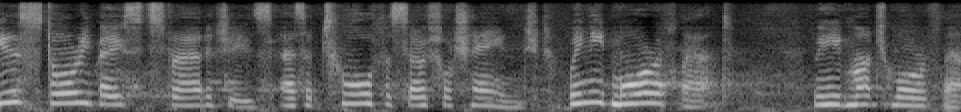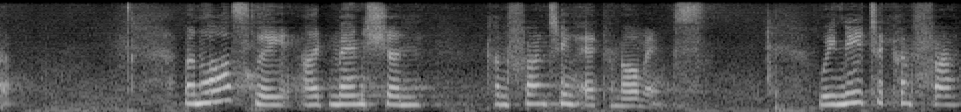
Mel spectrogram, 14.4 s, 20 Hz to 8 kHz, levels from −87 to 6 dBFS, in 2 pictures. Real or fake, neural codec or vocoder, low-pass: fake; codec, 44.1 kHz, 2.6 kbps, DAC; 7.2 kHz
